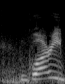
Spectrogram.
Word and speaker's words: Guarri: Guari, by the way, for newer viewers, is spelled Guarri.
